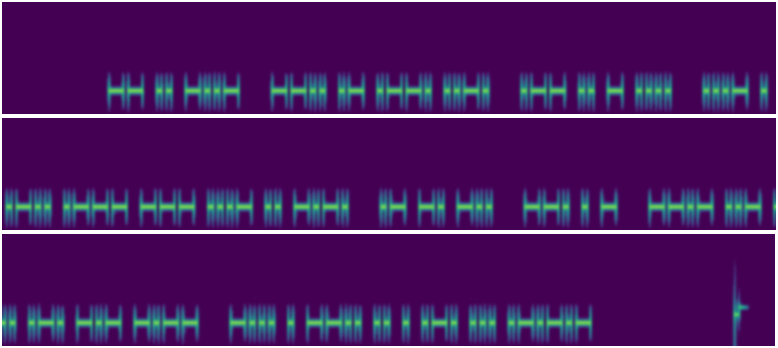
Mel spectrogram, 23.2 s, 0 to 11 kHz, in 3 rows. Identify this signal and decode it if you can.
Morse code, heard as a keyed tone, about 25 wpm, 700 Hz. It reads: MIX ZAPF WITH VELJOVIC AND GET QUIRKY BEZIERS.
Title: Pangram Challenge v2 - 25wpm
